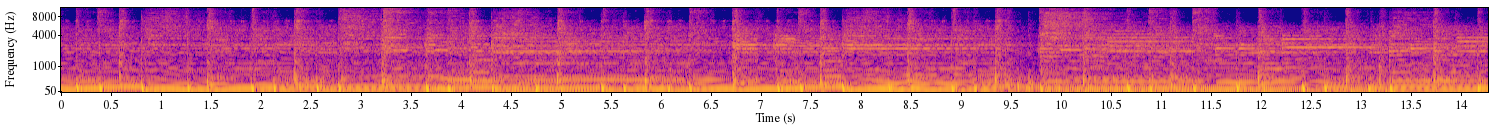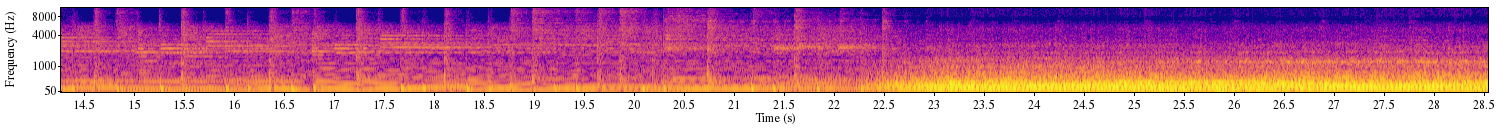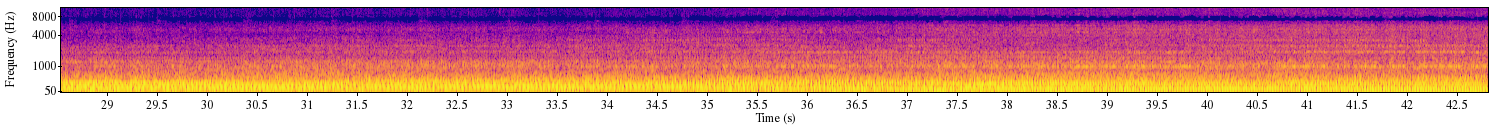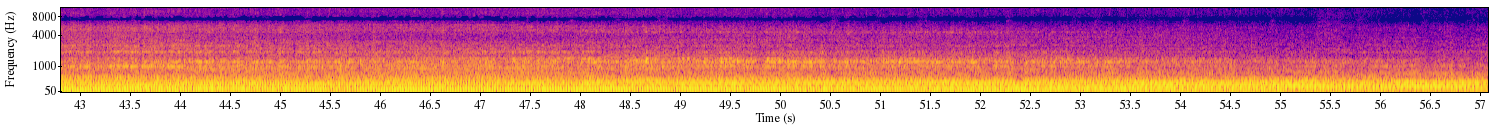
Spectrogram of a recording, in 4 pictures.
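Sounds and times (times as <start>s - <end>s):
outboard motor running: 0.0s - 57.0s
water rushing along hull: 21.8s - 57.0s.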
